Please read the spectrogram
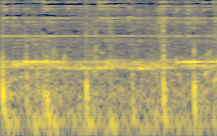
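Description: Bells ringing steadily, with a few sharp clicks of steps on a stone path.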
